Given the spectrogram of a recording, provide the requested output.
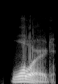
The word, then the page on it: ward: American English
